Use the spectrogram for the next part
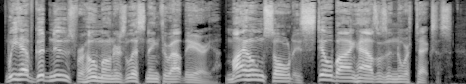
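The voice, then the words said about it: Southern American accent. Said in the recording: “I love the Southern accent.”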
